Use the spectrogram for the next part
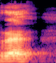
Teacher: ਕਾਂਬਵਾ ਮਤਲਬ ਹੁੰਦਾ ਕੰਬਣੀ, ਕਾਂਬਵਾ ਆਵਾਜ਼ ਮਤਲਬ ਜੀਭ ਵਿੱਚ ਕਾਂਬਾ ਪੈਦਾ ਹੁੰਦਾ, ਜੀਭ ਦੇ ਵਿੱਚ ਕੰਬਾਹਟ ਪੈਦਾ ਹੁੰਦੀ ਹੈ। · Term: ਕਾਂਬਵਾ ਵਿਅੰਜਨ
